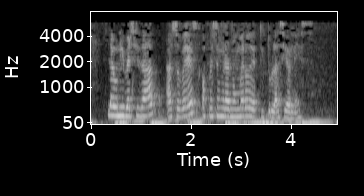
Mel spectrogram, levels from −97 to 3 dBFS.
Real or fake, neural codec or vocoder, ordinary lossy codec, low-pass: real; none; MP3, 24 kbps; 7.2 kHz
